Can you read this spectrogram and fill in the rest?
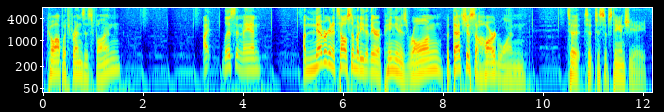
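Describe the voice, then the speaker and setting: A man's voice: medium pitch, big pitch swings, unhurried, pauses often, darkish tone, clear, resonant tone, dry recording, faint music behind. A man hosting a gaming livestream, talking casually and informally to his viewers and reading their comments aloud. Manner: informal, slangy, addresses viewers directly. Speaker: gaming podcast host and livestreamer.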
